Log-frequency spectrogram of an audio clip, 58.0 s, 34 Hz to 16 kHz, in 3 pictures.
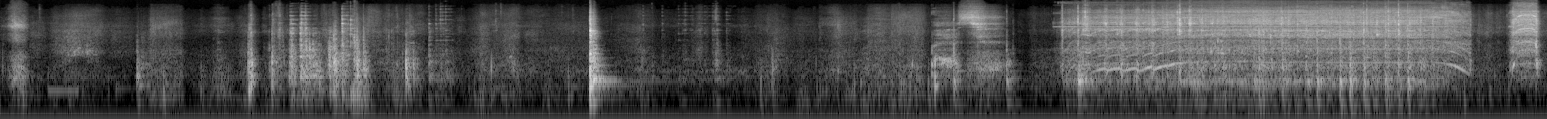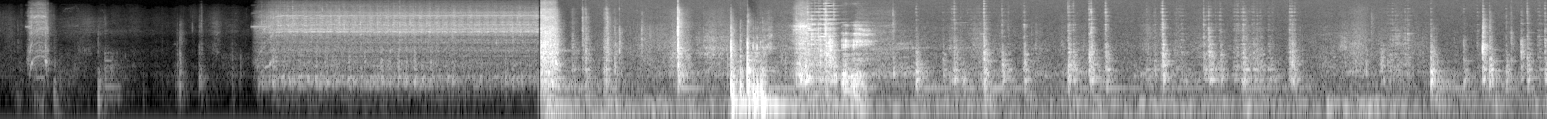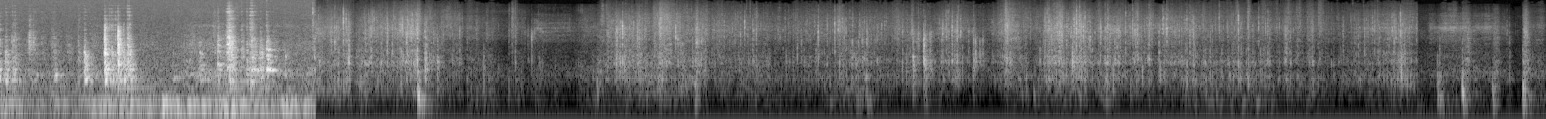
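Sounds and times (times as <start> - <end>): knocks clatters and scrapes: 3.1 - 5.7, 26.1 - 42.6
power tool running: 22.5 - 29.8, 30.4 - 42.6
loud thumps: 26.1 - 29.8.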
